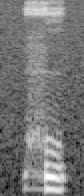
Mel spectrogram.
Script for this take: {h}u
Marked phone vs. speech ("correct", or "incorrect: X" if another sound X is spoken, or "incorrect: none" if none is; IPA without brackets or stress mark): correct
